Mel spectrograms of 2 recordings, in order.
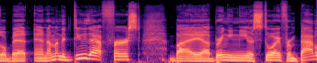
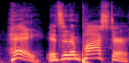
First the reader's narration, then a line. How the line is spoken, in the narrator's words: shouted an arresting officer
